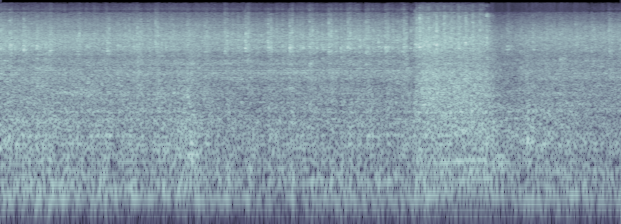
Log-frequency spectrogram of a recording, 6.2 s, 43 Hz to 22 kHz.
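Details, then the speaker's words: 1968 Cadillac DeVille convertible with new aftermarket carburetor, warm idle: loud constant hiss with quick uneven chatter, dieseling; seems to be blowing fuel out the carburetor, maybe choke not fully open. Unconfirmed; secondaries also not opening. "you could see it's still doing a little bit of dieseling um and that hiss sound you know sounds like it's blowing fuel out the carburetor um and that's why it's making that sound"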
